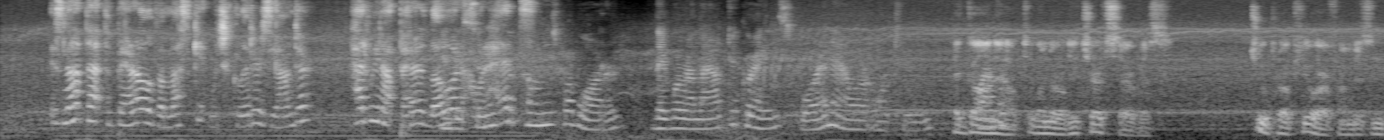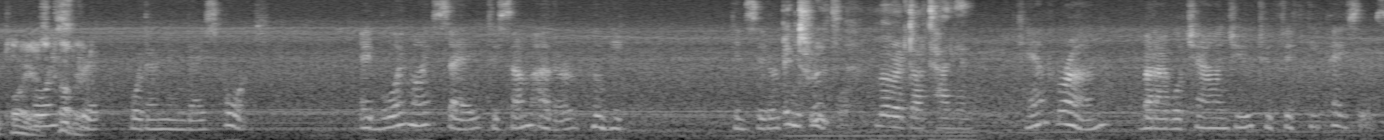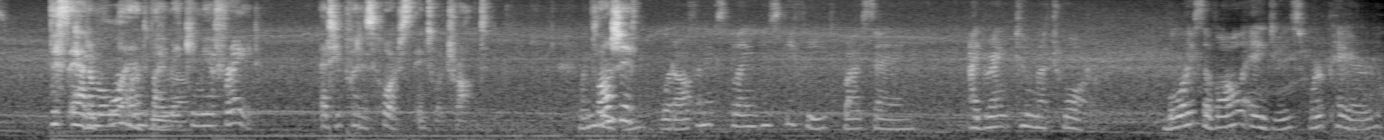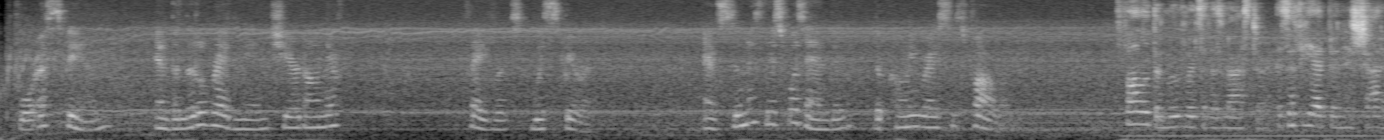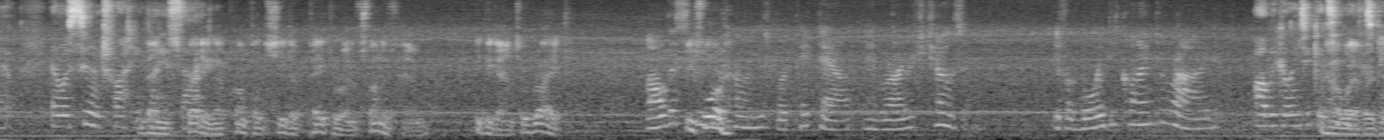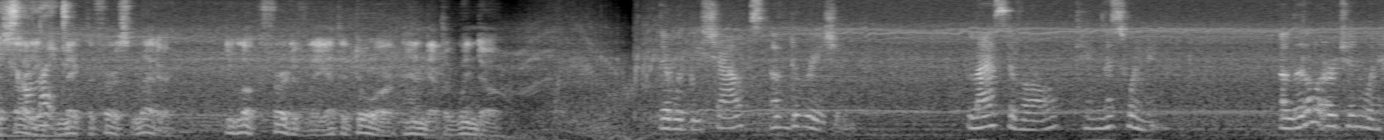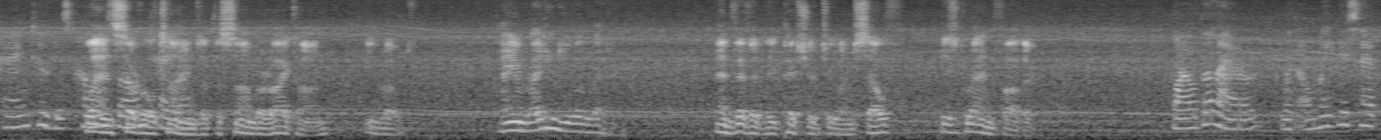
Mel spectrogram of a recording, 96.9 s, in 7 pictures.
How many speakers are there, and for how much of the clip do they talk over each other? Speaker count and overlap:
3, about 10%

